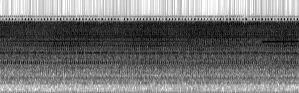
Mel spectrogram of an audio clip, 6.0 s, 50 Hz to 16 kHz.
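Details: 2010 VW MKV 2.0 TSI, about 1000 miles, APR stage I and Neuspeed intake, warm after driving: constant thin unchanging whine over smooth idle; owner suspects failing water pump, not confirmed.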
